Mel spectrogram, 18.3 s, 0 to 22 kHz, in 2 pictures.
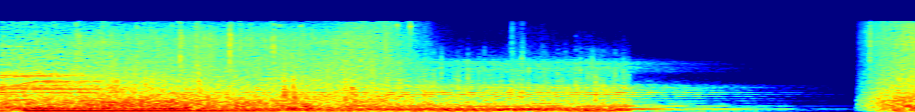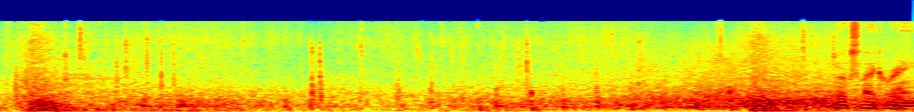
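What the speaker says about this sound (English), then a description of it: "Looks like rain." Steady rain with rolling thunder in the game The Witcher 3: Hearts of Stone, a dense broadband wash that fades to near silence midway, then returns louder with a heavy thunder crack and continuing downpour.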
